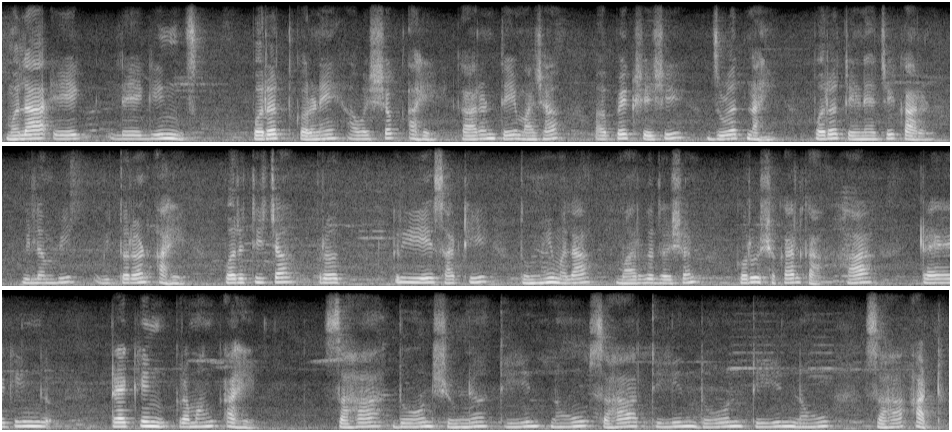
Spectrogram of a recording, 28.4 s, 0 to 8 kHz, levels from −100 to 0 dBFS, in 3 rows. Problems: constant background noise, background conversations at intervals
